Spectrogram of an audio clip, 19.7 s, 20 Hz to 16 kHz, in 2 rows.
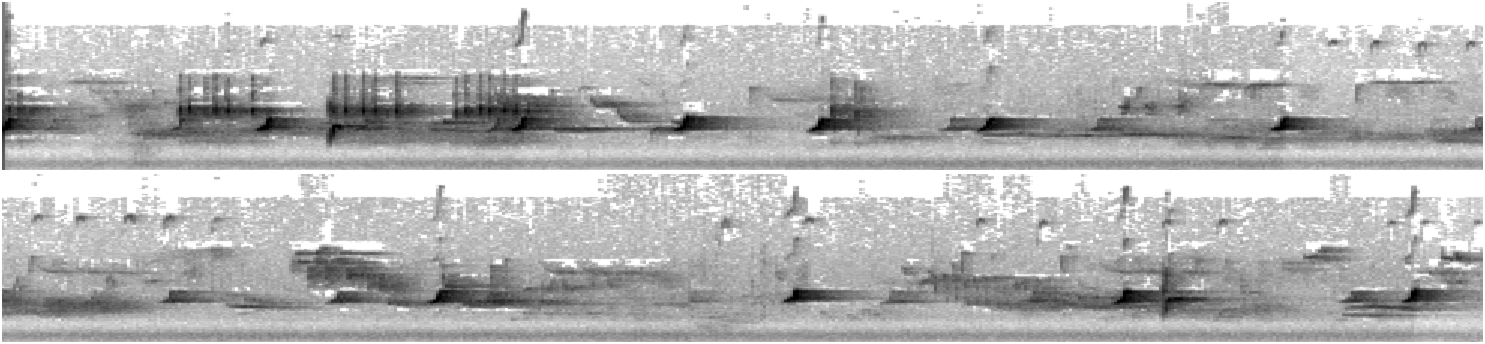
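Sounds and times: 
common chaffinch calls: 0.0 - 4.8, 5.4 - 19.7.

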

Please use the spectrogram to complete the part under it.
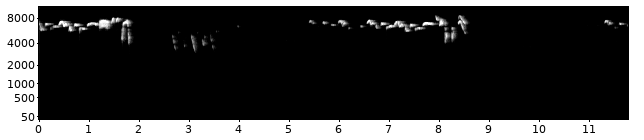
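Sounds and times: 
small bird twittering: 0.0 - 1.8, 2.6 - 3.6, 5.4 - 8.6, 11.3 - 11.7.

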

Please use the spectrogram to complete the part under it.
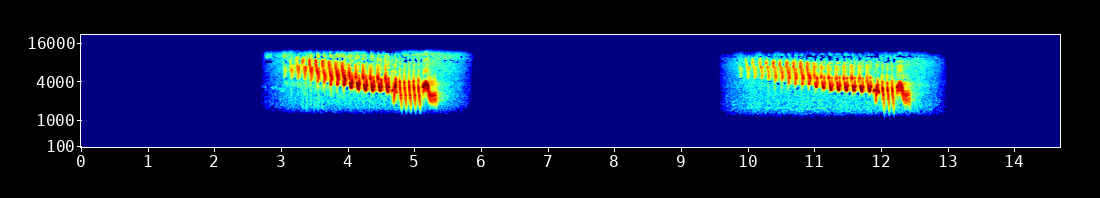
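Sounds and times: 
Common chaffinch song: 2.8 - 5.8, 9.7 - 13.0.

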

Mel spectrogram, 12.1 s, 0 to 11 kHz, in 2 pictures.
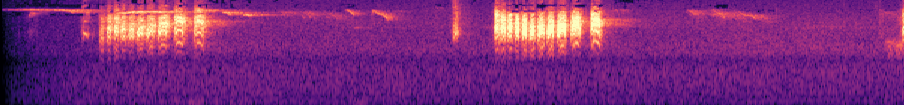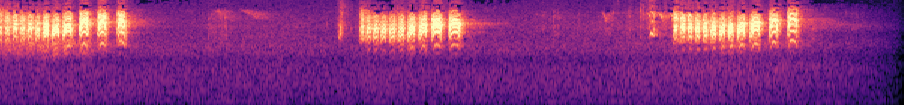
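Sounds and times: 
bird rattling calls: 0.5 - 1.7, 3.0 - 4.1, 5.9 - 7.0, 8.3 - 9.2, 10.1 - 11.5.

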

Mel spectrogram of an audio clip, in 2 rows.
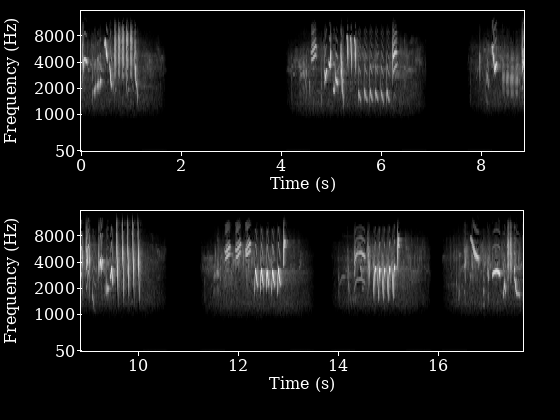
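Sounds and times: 
common nightingale song: 0.0 - 1.6, 4.1 - 6.8, 7.8 - 10.2, 11.3 - 13.3, 14.0 - 17.6.

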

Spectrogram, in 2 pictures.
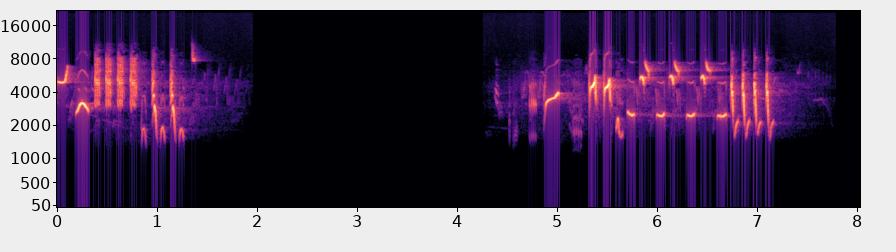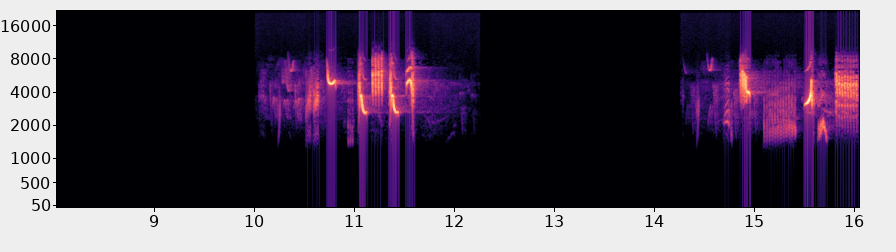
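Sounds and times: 
common nightingale singing: 0.0 - 1.5, 4.4 - 7.3, 10.2 - 11.8, 14.4 - 16.0.

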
